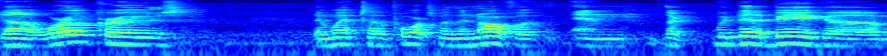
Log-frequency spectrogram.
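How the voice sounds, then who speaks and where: A man's fairly high voice at a very slow pace, with long, frequent pauses and fairly even intonation, amid noticeable background noise and audible room echo. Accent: Southern US. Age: 50s. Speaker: outdoors video host, navy veteran. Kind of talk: casual chat.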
